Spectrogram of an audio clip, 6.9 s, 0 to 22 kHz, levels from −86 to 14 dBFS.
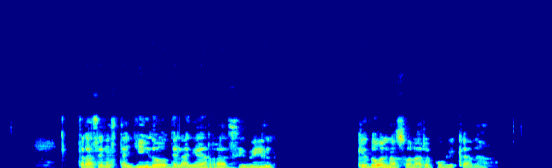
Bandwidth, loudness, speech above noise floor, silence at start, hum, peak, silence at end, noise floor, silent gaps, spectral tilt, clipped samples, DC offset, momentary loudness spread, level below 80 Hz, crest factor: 7.2 kHz; -26 LUFS; over 64 dB; 0.75 s; none; -8 dBFS; 0.8 s; under -90 dBFS; 0.84-0.97 s, 3.48-4.47 s; -5 dB/octave; under 0.1%; under 0.1%; 13 LU; -68 dBFS; 20 dB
